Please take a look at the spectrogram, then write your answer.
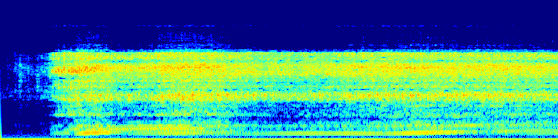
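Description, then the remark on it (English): A truck engine roars to life abruptly and holds a loud, steady, rumbling drone, its pitch creeping upward as the vehicle pulls away. It runs continuously with no voices. “Get in the truck.”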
